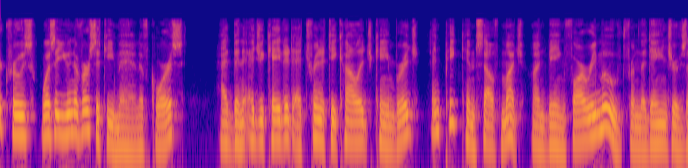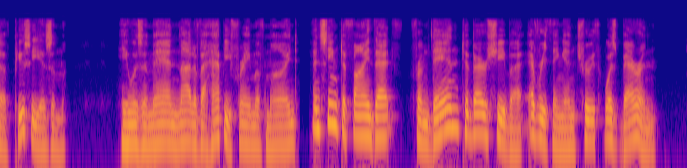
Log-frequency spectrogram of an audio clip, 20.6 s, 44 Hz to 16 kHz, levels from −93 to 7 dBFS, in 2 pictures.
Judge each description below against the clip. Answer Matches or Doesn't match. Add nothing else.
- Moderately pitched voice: Doesn't match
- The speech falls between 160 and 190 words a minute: Doesn't match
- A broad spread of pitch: Matches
